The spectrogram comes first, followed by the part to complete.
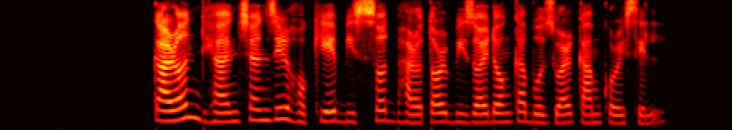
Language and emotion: Assamese, neutral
